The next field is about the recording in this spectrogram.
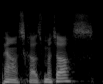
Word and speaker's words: Panos Cosmatos: So I'm saying that right, Panos Cosmatos. – Yeah.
